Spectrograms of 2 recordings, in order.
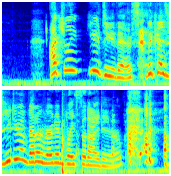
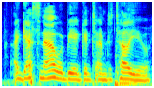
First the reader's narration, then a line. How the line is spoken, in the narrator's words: said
